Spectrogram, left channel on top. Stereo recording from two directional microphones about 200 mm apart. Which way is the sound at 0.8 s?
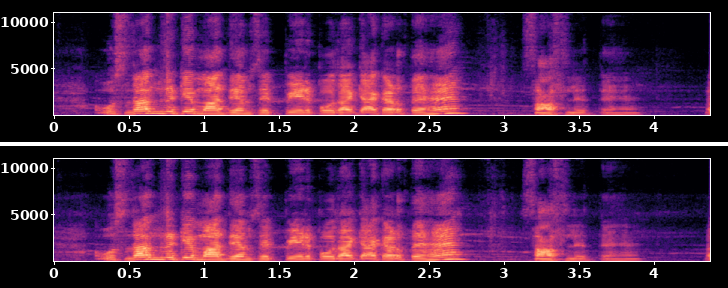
Centre (ahead or behind).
